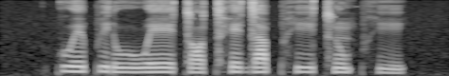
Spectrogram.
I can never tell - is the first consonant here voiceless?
yes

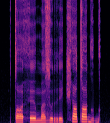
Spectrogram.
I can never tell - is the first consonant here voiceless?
yes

